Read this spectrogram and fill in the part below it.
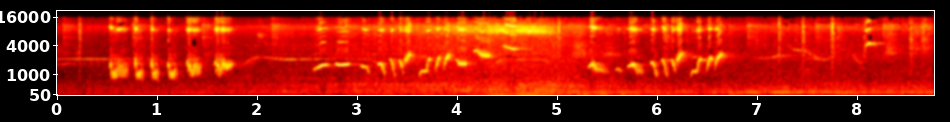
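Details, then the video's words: White-rumped shama, lively gacor song meant to get another bird singing: quick bursts of clipped notes, a long level whistle, then rising and falling slurred phrases and rapid note runs, with a steady low rumble behind. "Murai batu Gacor pancingan cepat bunyi"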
